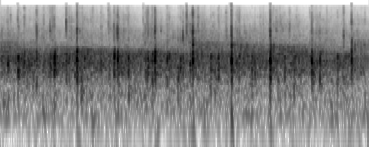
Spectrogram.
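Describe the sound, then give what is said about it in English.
An audience claps together in steady, dense applause as a round of applause for God, many hands blending into a continuous patter with occasional sharper claps standing out, sustained throughout at moderate volume with no one speaking. “Can we give God a round of applause?”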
